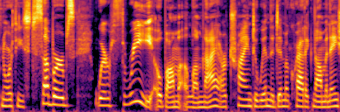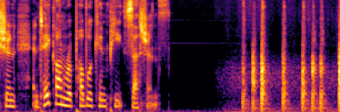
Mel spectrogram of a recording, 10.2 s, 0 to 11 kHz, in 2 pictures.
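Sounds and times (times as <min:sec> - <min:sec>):
speech: 0:00.0 - 0:07.6, 0:08.7 - 0:09.2
friendly knocking on a front door: 0:08.6 - 0:10.1.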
